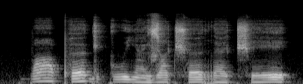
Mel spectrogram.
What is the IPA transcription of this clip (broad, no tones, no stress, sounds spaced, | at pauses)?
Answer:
b ɑ pʰ œ ɡ e k u j æ̃ ʑ ɑ t͡ʃʰ œ r æ t͡ʃʰ e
